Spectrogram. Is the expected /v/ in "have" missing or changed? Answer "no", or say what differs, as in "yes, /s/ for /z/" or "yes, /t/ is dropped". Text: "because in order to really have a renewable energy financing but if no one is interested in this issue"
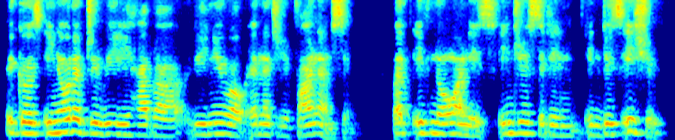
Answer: no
